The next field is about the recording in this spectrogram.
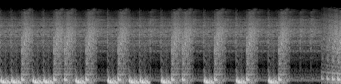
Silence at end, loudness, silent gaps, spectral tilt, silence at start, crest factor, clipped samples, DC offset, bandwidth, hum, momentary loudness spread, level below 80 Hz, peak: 0 s; -16 LUFS; none; -3.5 dB/octave; 0 s; 14 dB; under 0.1%; under 0.1%; 15 kHz; none; 3 LU; -28 dBFS; -4 dBFS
